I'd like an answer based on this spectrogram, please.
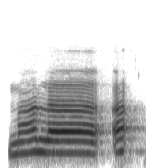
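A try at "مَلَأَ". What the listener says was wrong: Nah, itu kan ada barisnya, jadi nggak panjang. Alifnya. Jadi pendek.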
